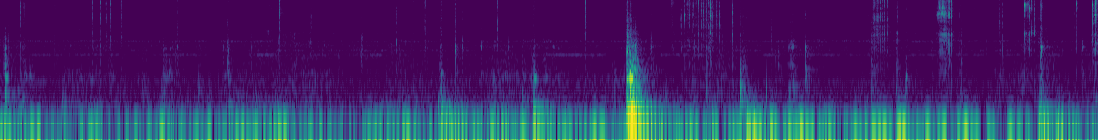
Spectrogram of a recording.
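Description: Scattered clicks and scrapes of a cup-type filter wrench gripping and turning a spin-on oil filter to loosen it, with one louder knock about six seconds in.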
